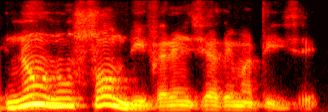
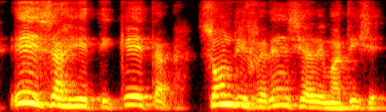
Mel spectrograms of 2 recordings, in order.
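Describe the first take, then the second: First: Said in the usual way. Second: Lightly raised, mildly mocking voice of a newcomer; a slight mock of someone who says it's all nuance; quoting newcomers. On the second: (cita algo burlona, apenas más aguda) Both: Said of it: "mucha gente que se acerca a nosotros dice".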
